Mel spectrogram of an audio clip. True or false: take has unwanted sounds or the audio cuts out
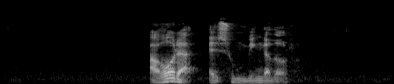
false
